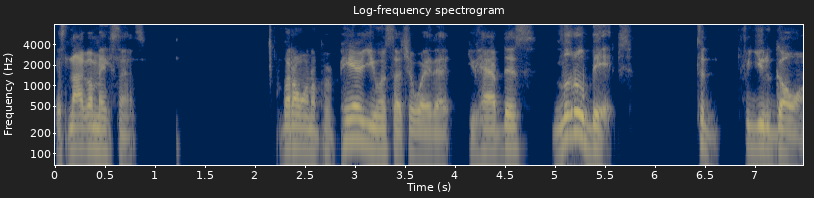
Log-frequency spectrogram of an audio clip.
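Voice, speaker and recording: A man speaks at a medium pitch with ordinary pitch variation and an animated tone. His speech has long, frequent pauses. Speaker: fragrance vlogger and livestreamer. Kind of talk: casual livestream chat. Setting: livestream video call. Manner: fast.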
